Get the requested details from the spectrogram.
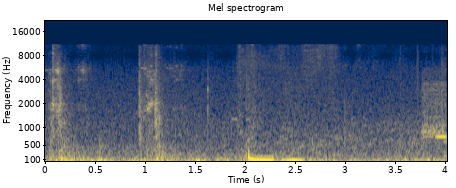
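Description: A heavy door slides open with a mechanical whoosh.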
